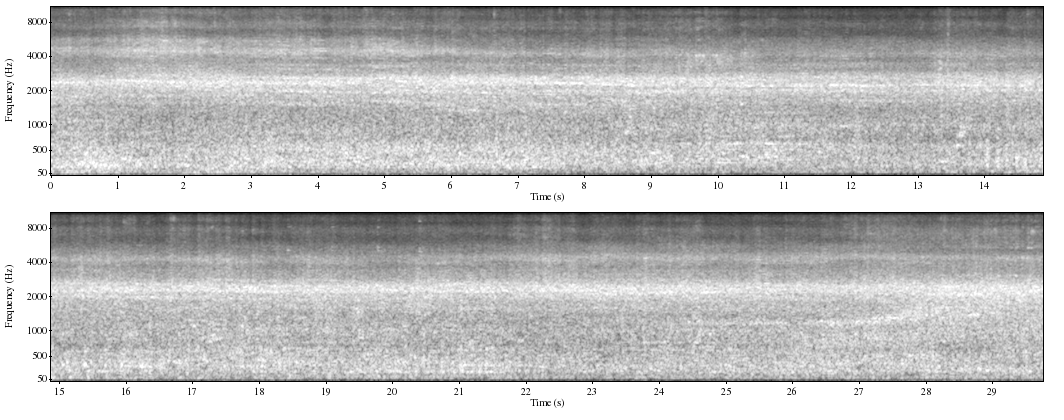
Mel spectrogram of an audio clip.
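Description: Freight train's cars rolling past close by: a steady rumble and clatter of steel wheels on the rails, with a steady high tone running over it.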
